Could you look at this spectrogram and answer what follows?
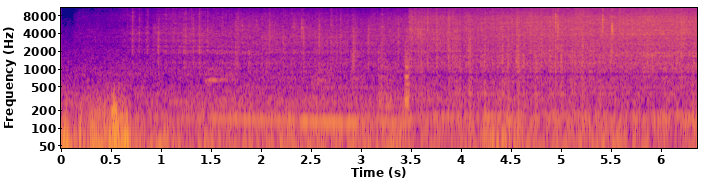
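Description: Bacon-wrapped goat backstraps sizzling on a hot barbecue grill over coals. The sizzle grows louder about halfway through as the meat is laid on the grate, with light clicks of metal tongs.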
